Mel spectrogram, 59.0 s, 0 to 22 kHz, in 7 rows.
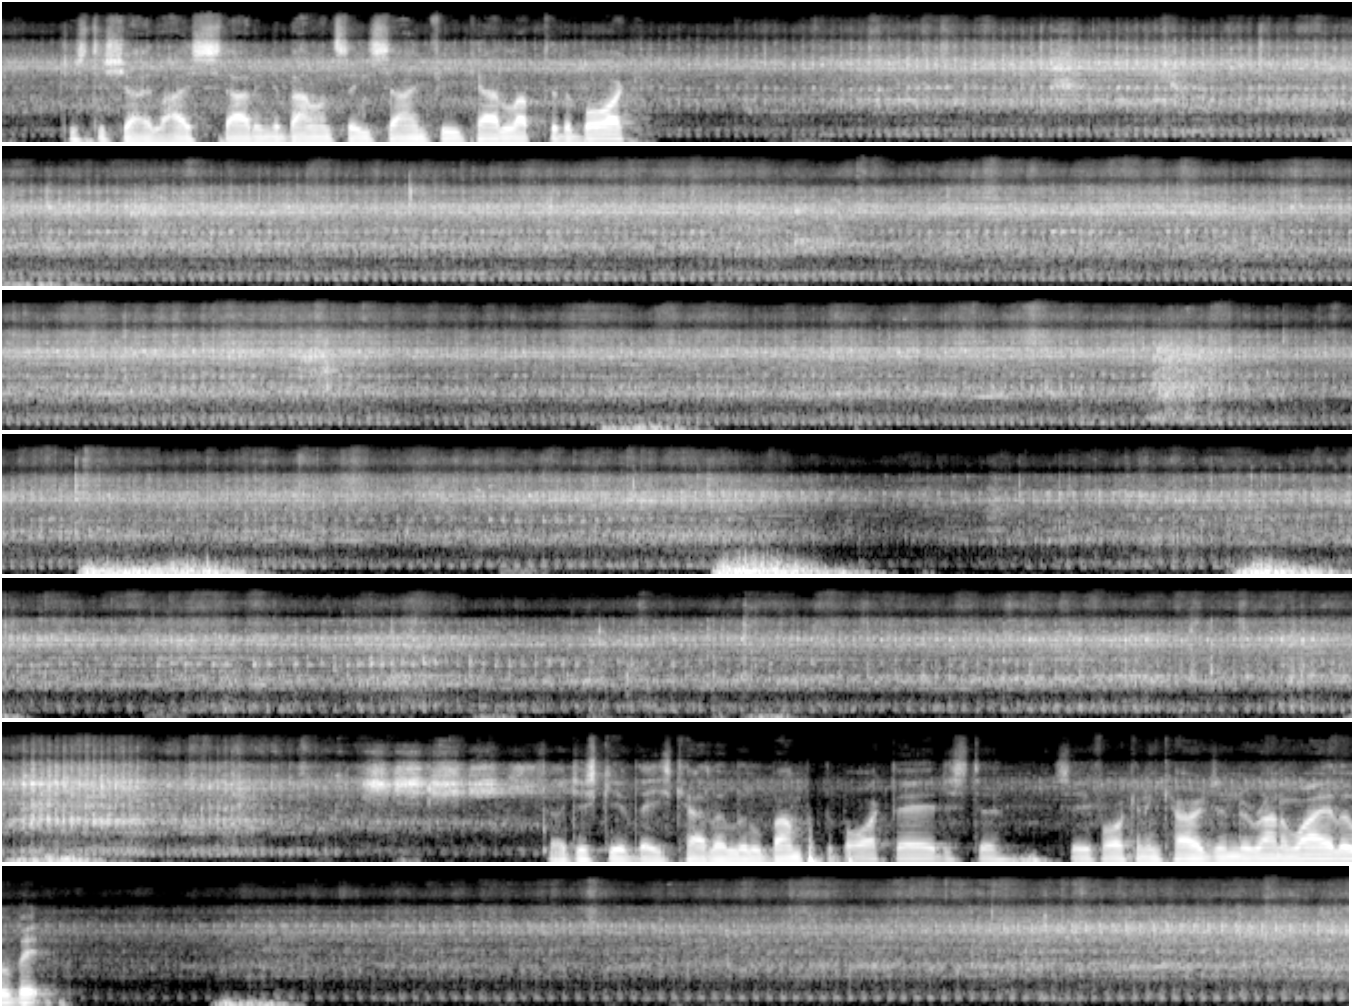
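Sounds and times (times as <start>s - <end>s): motorbike engine idling: 0.0s - 59.0s.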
